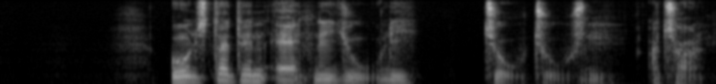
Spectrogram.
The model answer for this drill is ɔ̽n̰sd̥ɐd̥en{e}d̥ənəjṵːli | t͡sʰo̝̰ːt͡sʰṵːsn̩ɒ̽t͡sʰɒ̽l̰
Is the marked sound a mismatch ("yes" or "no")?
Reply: yes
